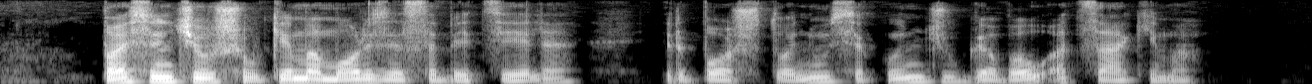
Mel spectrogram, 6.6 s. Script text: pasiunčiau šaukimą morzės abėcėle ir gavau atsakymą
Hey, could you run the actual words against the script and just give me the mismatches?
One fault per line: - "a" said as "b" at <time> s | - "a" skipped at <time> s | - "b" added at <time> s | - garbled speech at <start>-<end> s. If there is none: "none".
- "po aštuonių sekundžių" added at 3.5 s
